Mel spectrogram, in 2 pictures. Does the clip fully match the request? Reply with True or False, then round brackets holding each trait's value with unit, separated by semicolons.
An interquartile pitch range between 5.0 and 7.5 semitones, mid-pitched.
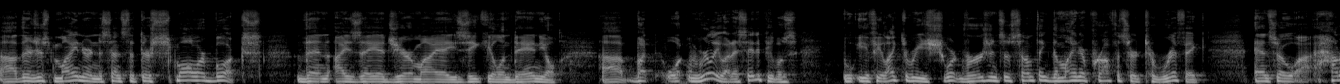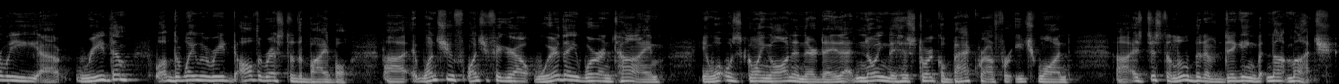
True (5.6 semitones; 150 Hz)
